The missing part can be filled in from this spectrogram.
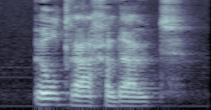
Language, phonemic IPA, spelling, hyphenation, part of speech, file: Dutch, /ˈʏl.traː.ɣəˌlœy̯t/, ultrageluid, ul‧tra‧ge‧luid, noun, Nl-ultrageluid.ogg
- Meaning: ultrasound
